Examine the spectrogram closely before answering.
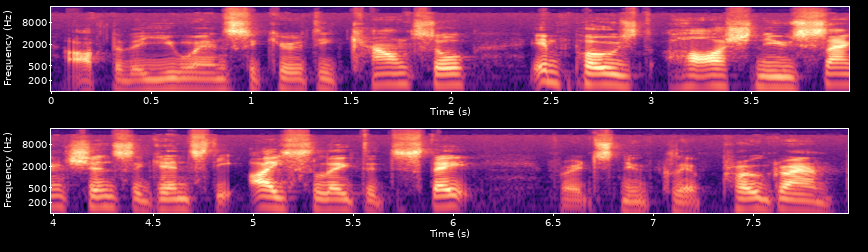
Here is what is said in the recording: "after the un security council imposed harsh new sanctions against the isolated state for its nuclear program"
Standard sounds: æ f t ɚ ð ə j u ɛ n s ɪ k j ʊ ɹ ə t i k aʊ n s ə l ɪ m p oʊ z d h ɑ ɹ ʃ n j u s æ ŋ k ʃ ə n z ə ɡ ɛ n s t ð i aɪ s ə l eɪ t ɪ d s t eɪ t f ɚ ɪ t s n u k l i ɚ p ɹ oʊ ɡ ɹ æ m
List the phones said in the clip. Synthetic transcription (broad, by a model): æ f t ɚ ð ə j u ɛ n s ɪ k j ʊ ɹ ə t i k aʊ n s ə l ɪ m p oʊ z d h ɑ ɹ ʃ n j u s æ ŋ k ʃ ə n z ə ɡ ɛ n s t ð i aɪ s ə l eɪ t ɪ d s t eɪ t f ɚ ɪ t s n u k l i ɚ p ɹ oʊ ɡ ɹ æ m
